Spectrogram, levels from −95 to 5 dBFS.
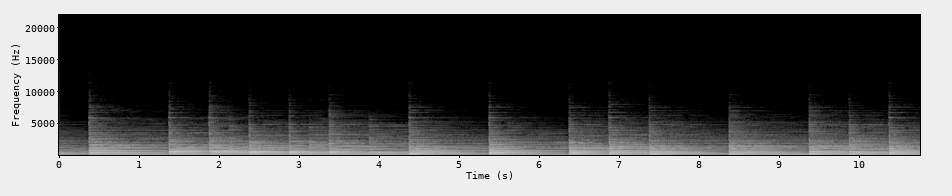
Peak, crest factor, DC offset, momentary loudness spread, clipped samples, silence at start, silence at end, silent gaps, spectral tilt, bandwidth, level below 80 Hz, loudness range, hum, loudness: -8 dBFS; 14 dB; under 0.1%; 7 LU; under 0.1%; 0 s; 0 s; none; -8.5 dB/octave; 7.6 kHz; -52 dBFS; 2 LU; none; -24 LUFS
